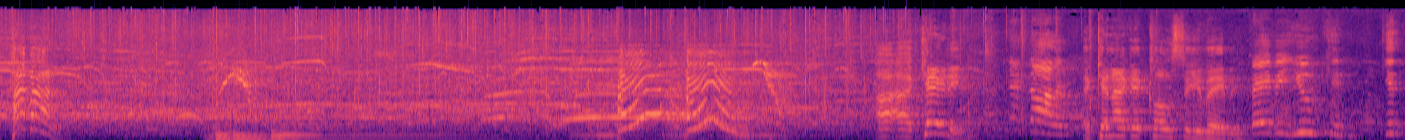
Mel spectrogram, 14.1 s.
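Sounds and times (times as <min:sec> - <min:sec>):
crowd clapping: 0:00.0 - 0:10.7
whoops and whistles: 0:02.0 - 0:08.2
speech: 0:11.0 - 0:13.2.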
